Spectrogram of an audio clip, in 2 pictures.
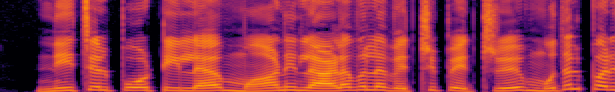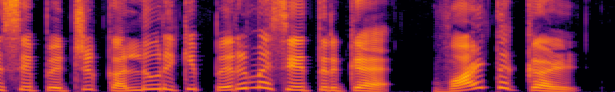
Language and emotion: Tamil, happy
